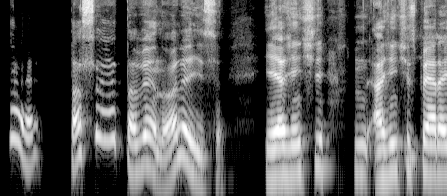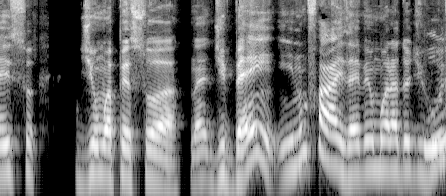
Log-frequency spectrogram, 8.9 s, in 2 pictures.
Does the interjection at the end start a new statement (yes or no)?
yes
